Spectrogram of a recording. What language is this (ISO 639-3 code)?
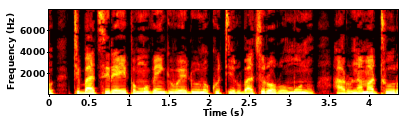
sna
